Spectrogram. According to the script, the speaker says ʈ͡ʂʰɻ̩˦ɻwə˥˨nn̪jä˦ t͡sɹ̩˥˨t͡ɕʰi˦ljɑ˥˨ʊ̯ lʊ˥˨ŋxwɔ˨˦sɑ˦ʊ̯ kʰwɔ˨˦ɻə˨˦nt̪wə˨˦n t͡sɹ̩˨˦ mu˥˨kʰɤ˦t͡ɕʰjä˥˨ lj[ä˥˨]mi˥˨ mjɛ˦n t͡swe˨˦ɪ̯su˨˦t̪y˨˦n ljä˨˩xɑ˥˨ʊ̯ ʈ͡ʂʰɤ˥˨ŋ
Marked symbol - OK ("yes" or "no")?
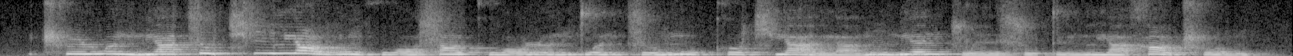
no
